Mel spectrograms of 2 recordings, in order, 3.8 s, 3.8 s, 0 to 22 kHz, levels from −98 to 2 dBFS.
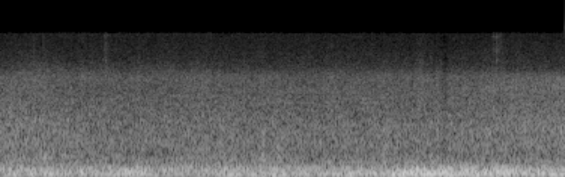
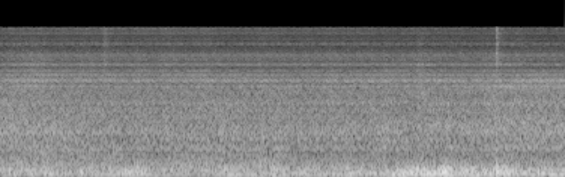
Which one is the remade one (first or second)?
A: second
